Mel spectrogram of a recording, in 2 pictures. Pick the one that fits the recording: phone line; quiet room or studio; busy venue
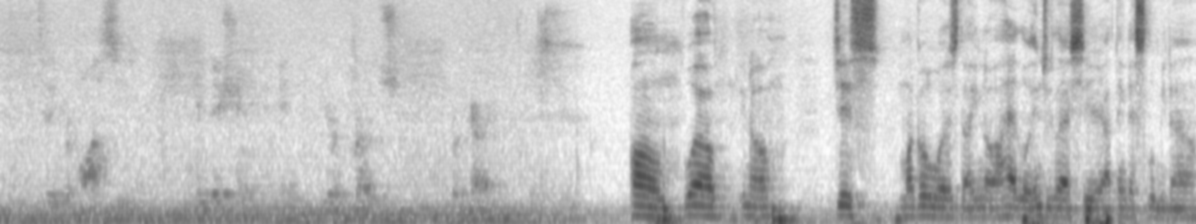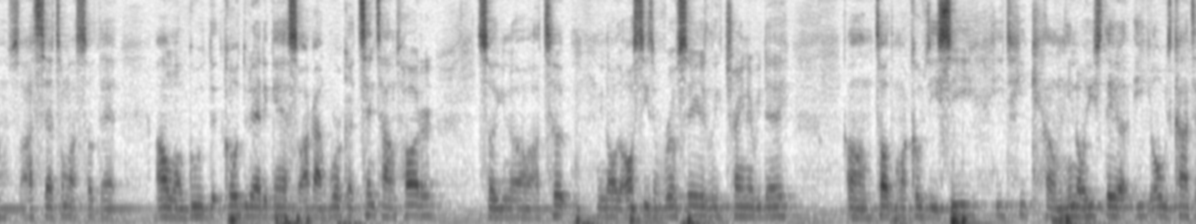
busy venue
